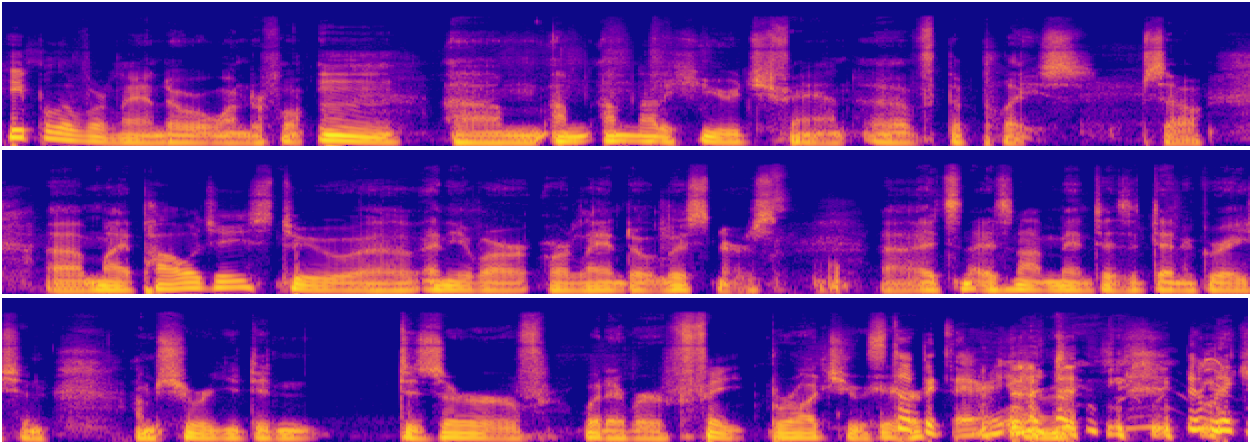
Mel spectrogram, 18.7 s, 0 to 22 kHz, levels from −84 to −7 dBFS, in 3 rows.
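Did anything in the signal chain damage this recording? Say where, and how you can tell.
No, nothing in the signal chain damaged this audio.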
